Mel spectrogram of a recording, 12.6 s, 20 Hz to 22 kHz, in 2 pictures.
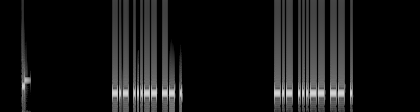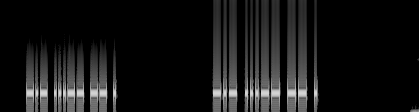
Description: Morse code, heard as a keyed tone, about 37 wpm, 700 Hz. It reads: K3ME K3ME K3ME K3ME
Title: Speed Racing - USA Call Signs 30wpm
